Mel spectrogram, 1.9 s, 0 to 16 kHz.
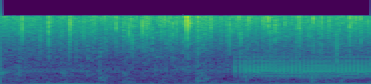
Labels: {"label": "biophony, croak", "recorder": "SoundTrap 500"}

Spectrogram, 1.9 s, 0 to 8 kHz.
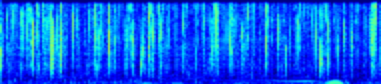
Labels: {"label": "biophony, cascading saw", "recorder": "SoundTrap 600 or HydroMoth"}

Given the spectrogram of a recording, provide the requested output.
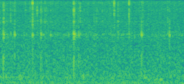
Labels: {"label": "ambient", "recorder": "HydroMoth"}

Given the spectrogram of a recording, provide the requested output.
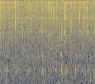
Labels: {"label": "ambient", "recorder": "HydroMoth"}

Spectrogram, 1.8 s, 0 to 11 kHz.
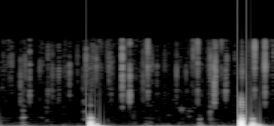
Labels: {"label": "biophony, double pulse", "recorder": "SoundTrap 300"}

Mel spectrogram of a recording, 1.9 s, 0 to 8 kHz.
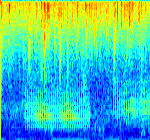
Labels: {"label": "biophony, croak", "recorder": "SoundTrap 500"}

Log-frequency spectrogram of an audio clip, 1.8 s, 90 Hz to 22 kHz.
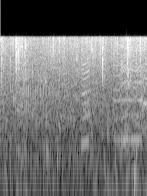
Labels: {"label": "biophony, dolphin", "recorder": "SoundTrap 500"}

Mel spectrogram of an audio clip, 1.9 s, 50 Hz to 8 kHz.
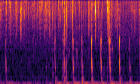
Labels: {"label": "biophony, knock", "recorder": "SoundTrap 300"}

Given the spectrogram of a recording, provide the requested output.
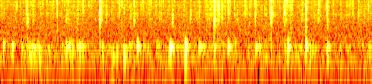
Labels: {"label": "ambient", "recorder": "HydroMoth"}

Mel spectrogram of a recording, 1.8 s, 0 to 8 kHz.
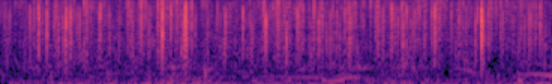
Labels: {"label": "biophony, cascading saw", "recorder": "SoundTrap 600 or HydroMoth"}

